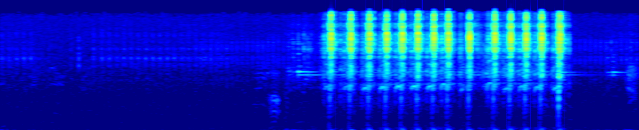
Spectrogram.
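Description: An airsoft gun firing full-auto: a rapid, even string of shots, about ten a second, lasting about two and a half seconds and starting about three seconds in.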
